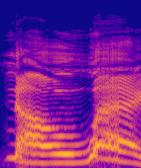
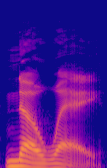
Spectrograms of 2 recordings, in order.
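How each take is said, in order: First: It is said at the loudest volume. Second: It is said at the quietest volume.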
